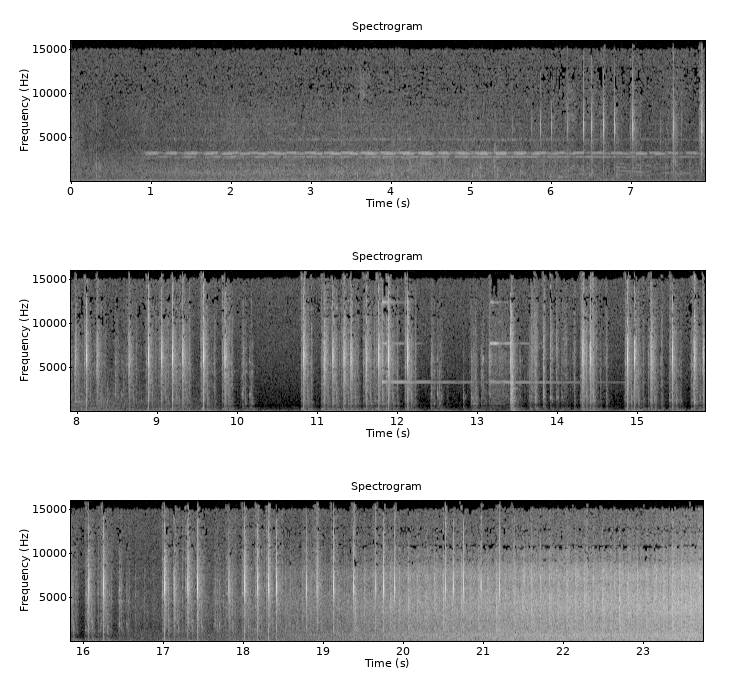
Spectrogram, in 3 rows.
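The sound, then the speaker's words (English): A newspaper printing press runs at 38,000 copies per hour, a continuous mechanical roar layered with many rapid, sharp clattering clicks that grows louder and denser toward the end. “At the moment, the press is running at 38,000 copies per hour, which works out roughly at about 10 full newspapers”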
